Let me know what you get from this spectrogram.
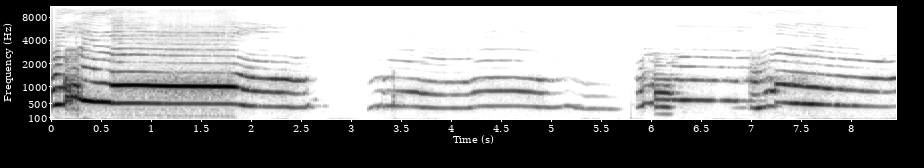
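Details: A dog crying: a long, steady, tonal whine held for about two seconds. It is followed by two softer, wavering cries that are slightly lower and broken by short silences. No other sounds.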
